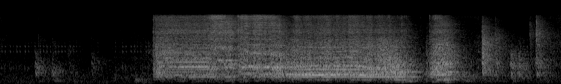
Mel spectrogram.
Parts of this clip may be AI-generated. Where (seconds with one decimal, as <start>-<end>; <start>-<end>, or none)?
none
